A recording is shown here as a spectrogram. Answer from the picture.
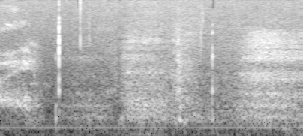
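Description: Near silence: faint room tone with a soft click about half a second in and a faint hiss near the end.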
